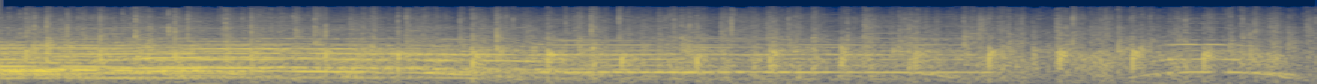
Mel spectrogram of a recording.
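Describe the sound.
A crowd applauds loudly and steadily, with sustained clapping throughout, mixed with high whoops and cheering voices rising above the claps before the sound begins to taper slightly at the end.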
